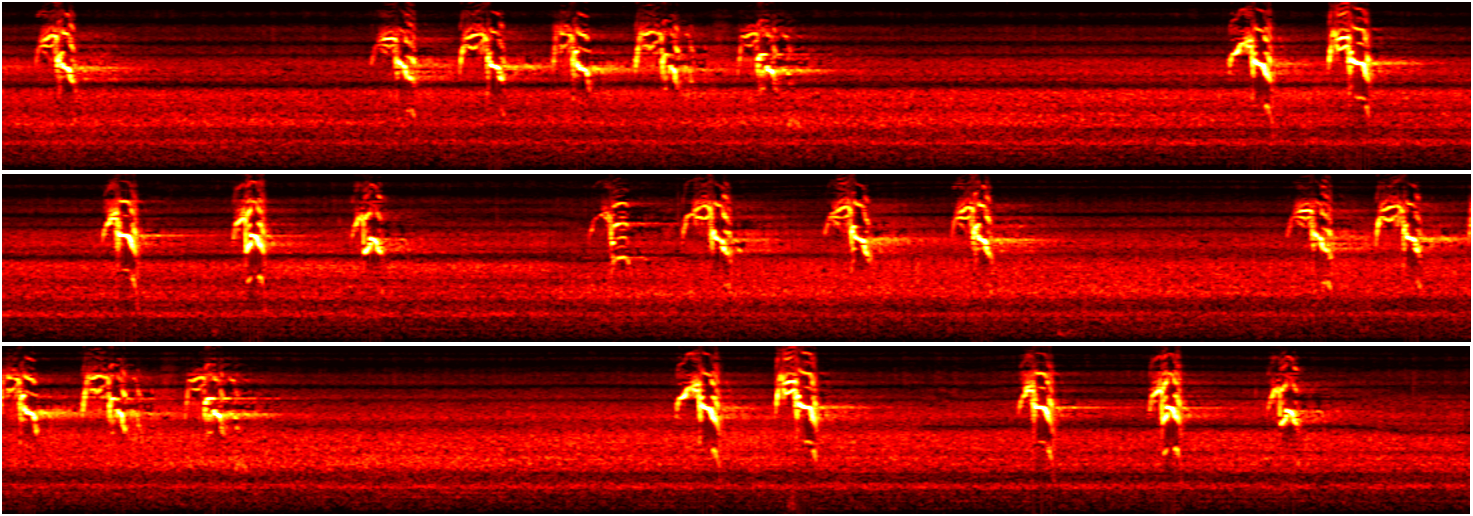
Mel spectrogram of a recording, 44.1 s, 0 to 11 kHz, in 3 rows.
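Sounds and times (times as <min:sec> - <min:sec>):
steady background hiss: 0:00.0 - 0:44.0
eagle calling: 0:00.4 - 0:01.1, 0:03.8 - 0:08.2, 0:12.3 - 0:14.0, 0:15.7 - 0:16.3, 0:17.0 - 0:17.5, 0:18.2 - 0:18.8, 0:20.6 - 0:25.1, 0:27.6 - 0:32.1, 0:36.1 - 0:37.8, 0:39.6 - 0:40.2, 0:40.8 - 0:41.4, 0:42.0 - 0:42.6.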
